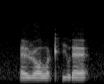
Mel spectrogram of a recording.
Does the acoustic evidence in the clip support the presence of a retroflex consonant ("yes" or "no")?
yes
